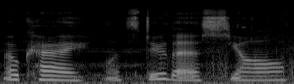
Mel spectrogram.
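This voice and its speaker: A woman hosting a casual let's play, thinking aloud in a folksy way with a creaky voice as she comments on the game. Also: medium pitch, little pitch movement, extremely slow, poor audio. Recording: faint background game noise.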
